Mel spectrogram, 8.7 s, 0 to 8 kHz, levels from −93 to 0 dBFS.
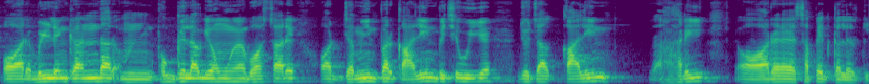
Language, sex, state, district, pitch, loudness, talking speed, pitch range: Hindi, male, Uttar Pradesh, Ghazipur, 115 Hz, -18 LUFS, 185 wpm, 105-120 Hz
